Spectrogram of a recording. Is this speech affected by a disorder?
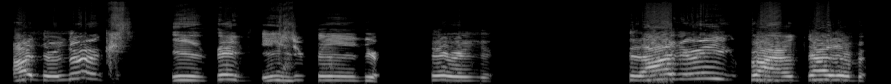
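Yes: cerebral palsy.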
